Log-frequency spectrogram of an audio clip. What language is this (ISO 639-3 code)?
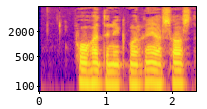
pus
